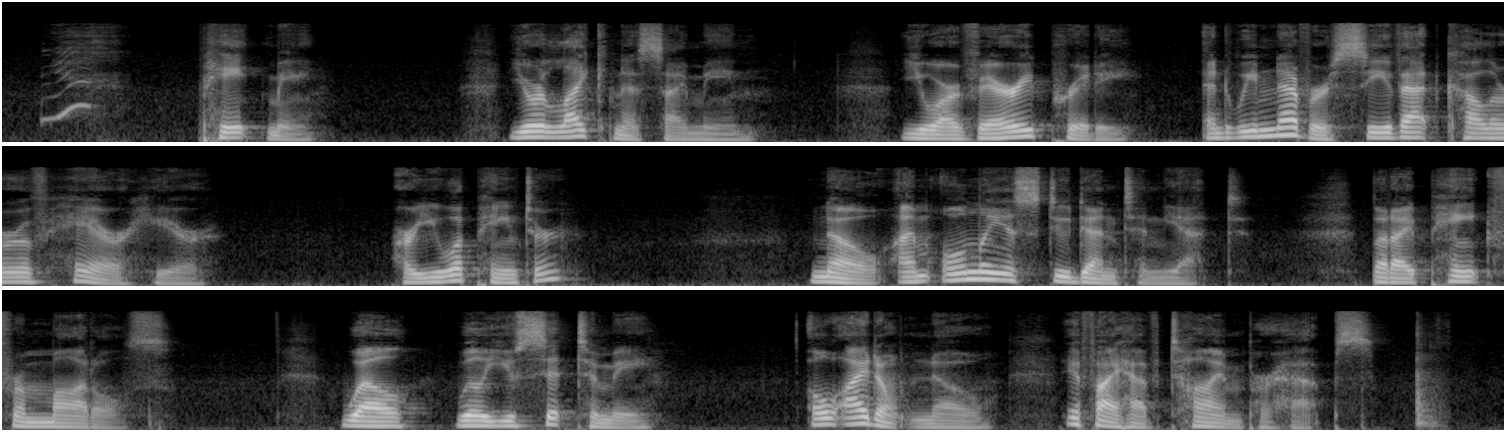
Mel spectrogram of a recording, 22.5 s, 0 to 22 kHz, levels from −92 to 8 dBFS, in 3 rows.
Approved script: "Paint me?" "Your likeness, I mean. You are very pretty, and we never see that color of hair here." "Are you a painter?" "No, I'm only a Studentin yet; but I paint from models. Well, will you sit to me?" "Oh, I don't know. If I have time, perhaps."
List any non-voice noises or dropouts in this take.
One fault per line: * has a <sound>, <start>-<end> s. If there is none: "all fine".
* has a breath, 0.2-0.7 s
* has a thud, 22.1-22.3 s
